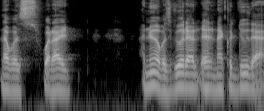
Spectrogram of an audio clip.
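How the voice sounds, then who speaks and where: The recording is very clean with a silent background. The speaker has a Spanish accent. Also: man. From northern Mexico, Parral, Chihuahua. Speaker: immigrant interviewee. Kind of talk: interview. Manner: halting, many fillers.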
